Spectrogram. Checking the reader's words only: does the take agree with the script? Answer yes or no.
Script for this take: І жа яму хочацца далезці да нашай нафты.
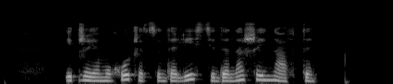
yes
